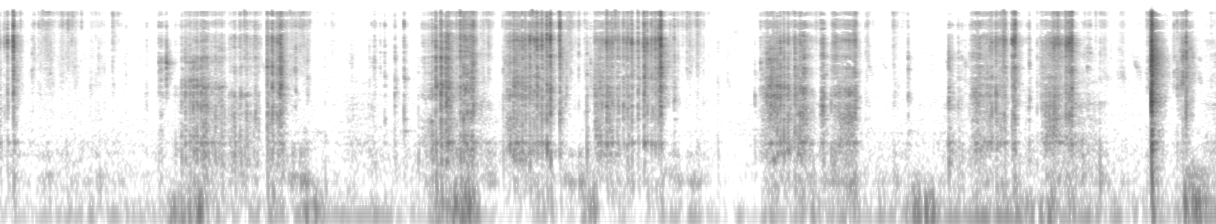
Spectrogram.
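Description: A solid, dry, white rectangular bar of soap is held in the hand while its edge is shaved with a utility knife blade. Repeated bursts of crisp, dry, bright scraping and crackling come through, separated by short pauses, and a sharp snap sounds near the end.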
